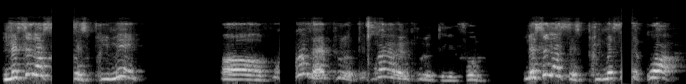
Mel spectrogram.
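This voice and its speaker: A woman's voice: high voice, big pitch swings, quick pace, gravelly, a little mellow, rough recording. A woman hosting a casual live stream, speaking emphatically to her viewers and often repeating her phrases.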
